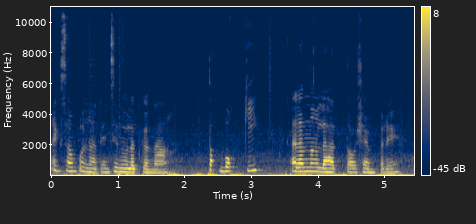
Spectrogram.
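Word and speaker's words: 떡볶이: Tokbokki. Alam ng lahat to, syempre. Si rice cake. Tok-bok-i. Tok-bok-ki. Sa unang syllable natin, itong si tok, yung ginamit natin.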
